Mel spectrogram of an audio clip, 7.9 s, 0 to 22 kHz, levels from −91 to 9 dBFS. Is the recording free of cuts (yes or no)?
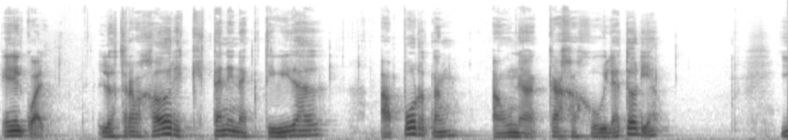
yes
